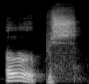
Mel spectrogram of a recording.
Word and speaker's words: herbs: I I read that that's why Americans say herbs because it sort of comes for French as in the dropping of the H.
